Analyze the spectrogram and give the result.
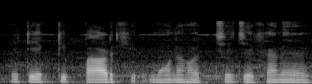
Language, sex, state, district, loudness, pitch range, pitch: Bengali, male, West Bengal, Kolkata, -24 LUFS, 110-120 Hz, 110 Hz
